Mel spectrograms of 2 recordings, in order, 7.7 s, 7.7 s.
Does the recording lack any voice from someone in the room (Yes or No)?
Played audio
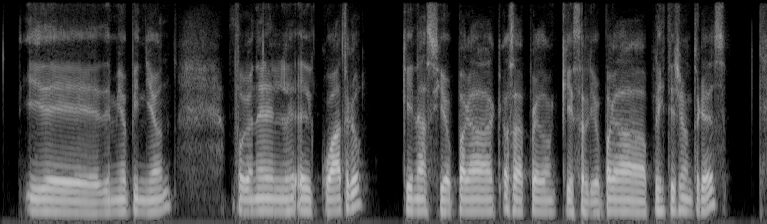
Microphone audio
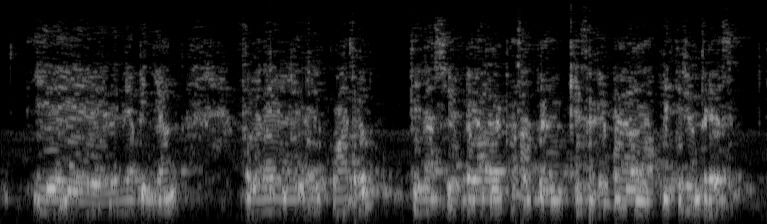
Yes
